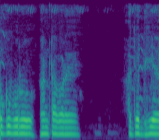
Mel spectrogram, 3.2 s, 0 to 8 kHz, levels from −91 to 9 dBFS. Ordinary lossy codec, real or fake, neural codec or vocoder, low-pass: none; real; none; 7.2 kHz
